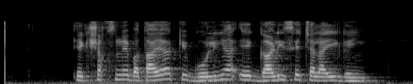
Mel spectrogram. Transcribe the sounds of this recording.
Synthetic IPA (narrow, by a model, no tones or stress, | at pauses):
eːkʃɐxsnebɐt̪aːjakeɡoːlijãʔeːk̚ɡaːɽiset͡ʃɐlaːiɡɐĩː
